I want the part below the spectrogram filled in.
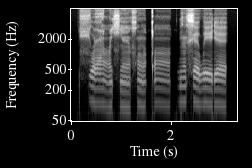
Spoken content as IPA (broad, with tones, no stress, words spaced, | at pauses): ço˦˨ʕɑ̃˧˩˧ çɛ̃˨˩ χõ˧˩˧qʼɑ̃˦˨ | ɡə̃˦xɛ˦˨we˦˨ɾʲɛ˦˨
